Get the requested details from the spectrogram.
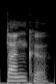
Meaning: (verb) inflection of danken: 1. first-person singular present 2. first/third-person singular subjunctive I 3. singular imperative; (interjection) thanks, thank you
- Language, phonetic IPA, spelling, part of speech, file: German, [ˈdaŋkə], danke, verb / interjection, CPIDL German - Danke.ogg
